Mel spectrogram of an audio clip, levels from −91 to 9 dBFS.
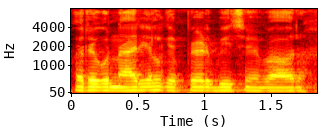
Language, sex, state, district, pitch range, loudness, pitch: Bhojpuri, male, Jharkhand, Palamu, 105-115 Hz, -15 LUFS, 110 Hz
